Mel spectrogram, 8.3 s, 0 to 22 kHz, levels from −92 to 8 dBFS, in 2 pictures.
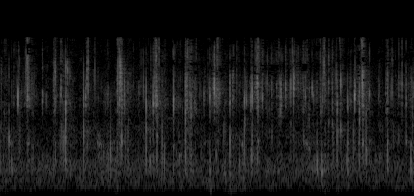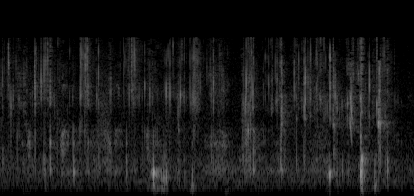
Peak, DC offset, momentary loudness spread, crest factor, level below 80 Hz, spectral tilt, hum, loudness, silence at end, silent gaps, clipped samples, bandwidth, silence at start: -24 dBFS; under 0.1%; 6 LU; 28 dB; under -90 dBFS; -1 dB/octave; none; -49 LUFS; 0 s; none; under 0.1%; 11.5 kHz; 0 s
